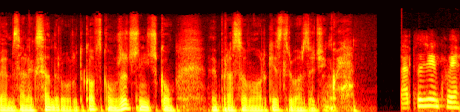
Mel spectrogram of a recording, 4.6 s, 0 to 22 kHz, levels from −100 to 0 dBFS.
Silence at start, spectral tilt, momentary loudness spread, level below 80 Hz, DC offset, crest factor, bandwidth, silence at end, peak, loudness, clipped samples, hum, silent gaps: 0 s; -6 dB/octave; 11 LU; -24 dBFS; under 0.1%; 14 dB; 12.5 kHz; 0 s; -2 dBFS; -16 LUFS; under 0.1%; none; none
